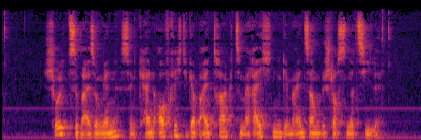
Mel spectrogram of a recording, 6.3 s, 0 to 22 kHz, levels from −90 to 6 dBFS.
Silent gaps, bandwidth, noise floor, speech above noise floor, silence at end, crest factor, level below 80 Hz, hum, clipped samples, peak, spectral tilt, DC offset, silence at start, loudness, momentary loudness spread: none; 16.5 kHz; -53 dBFS; 30 dB; 0.45 s; 20 dB; -58 dBFS; none; under 0.1%; -4 dBFS; -3.5 dB/octave; under 0.1%; 0.05 s; -22 LUFS; 10 LU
